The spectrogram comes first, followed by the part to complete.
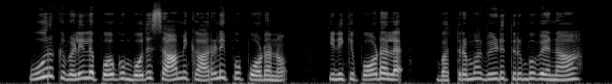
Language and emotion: Tamil, fearful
